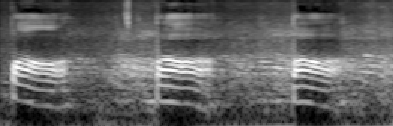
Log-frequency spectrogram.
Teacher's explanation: او کی آواز ہی نہیں آئے گی، اس میں آواز آئے گی آ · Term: حرف طا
